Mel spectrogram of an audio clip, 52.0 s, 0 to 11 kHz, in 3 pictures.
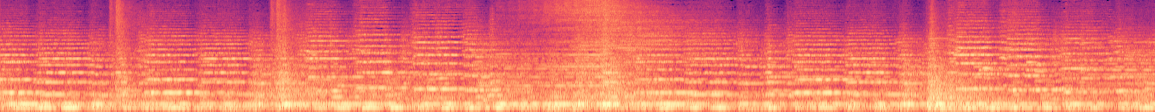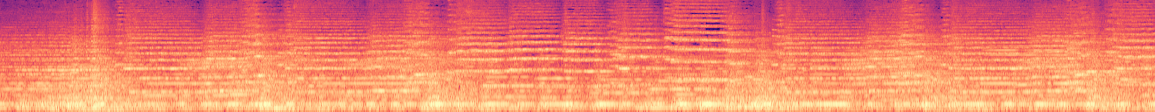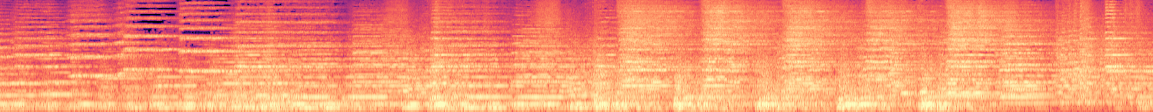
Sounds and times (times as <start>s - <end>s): Exciting music: 0.0s - 51.9s
Theme music: 0.0s - 51.9s.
